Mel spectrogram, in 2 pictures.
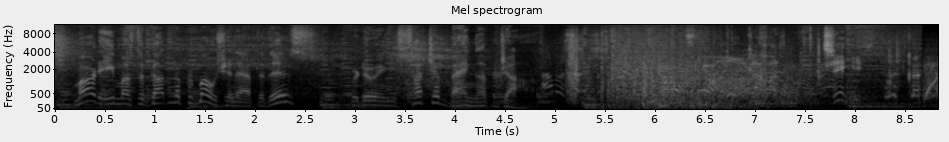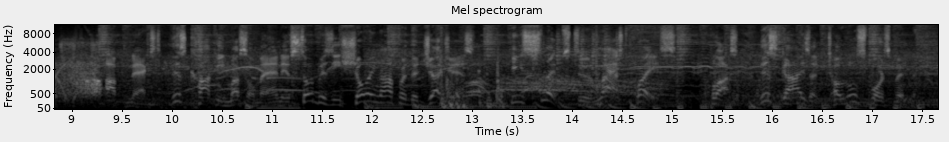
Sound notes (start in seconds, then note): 3.4 fire hissing; 5.2 fireworks exploding; 8.5 screen static; 13.3 man groaning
